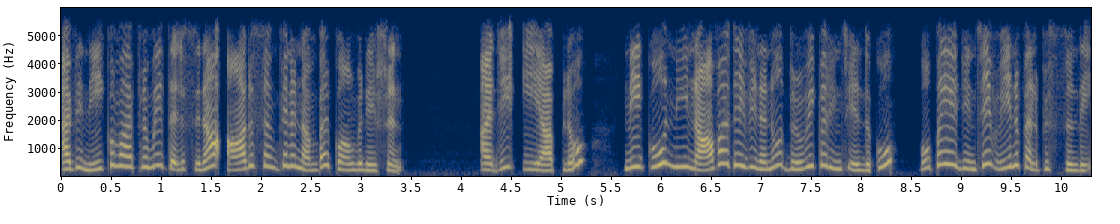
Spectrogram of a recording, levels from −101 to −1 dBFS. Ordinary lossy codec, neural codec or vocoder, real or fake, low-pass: Opus, 64 kbps; autoencoder, 44.1 kHz, a latent of 192 numbers a frame, MeloTTS; fake; 5.4 kHz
